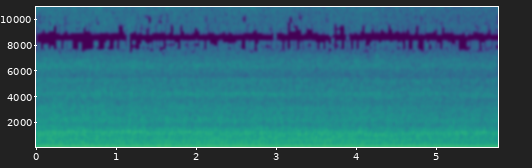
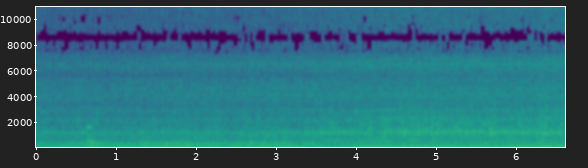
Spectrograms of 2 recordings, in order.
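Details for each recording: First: 1988 VW Cabriolet, Bosch CIS injection, after fixing a loose ground wire to the idle stabilizing valve that caused rough cold idle: steady, even idle with a smooth low beat, no stumbles or misses; normal idle. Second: 1988 VW Cabriolet, Bosch CIS fuel injection, idling cold: lumpy, rough idle with motor-mount vibration, then smoother and slightly faster when the loose idle stabilizer valve ground makes contact; rough idle from broken ground.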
